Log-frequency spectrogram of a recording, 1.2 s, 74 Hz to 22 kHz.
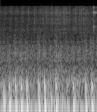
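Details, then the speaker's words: Kawasaki Barako 2 single after new connecting rod fitted, breaking in: even idle thumps, about seven a second, steady beat, no knock or clatter; quiet and back to normal. "So ngayon okay na. Tahimik na siya ulit. Back to ano na siya."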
